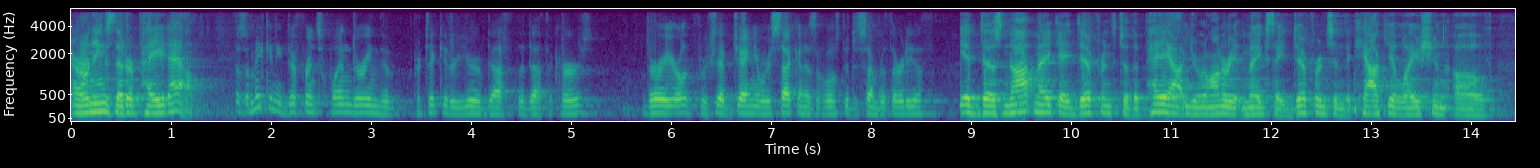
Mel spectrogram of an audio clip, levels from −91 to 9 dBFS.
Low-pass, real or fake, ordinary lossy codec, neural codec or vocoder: 5.4 kHz; real; MP3, 48 kbps; none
